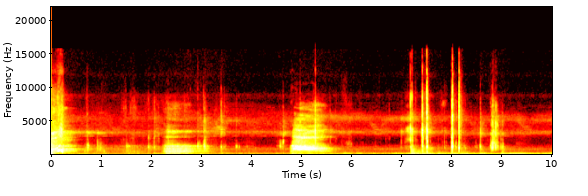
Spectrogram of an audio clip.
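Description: A man breathing out twice, the second breath about five seconds in and the louder, over a steady high chirring of evening insects. A few light clicks come near the end.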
